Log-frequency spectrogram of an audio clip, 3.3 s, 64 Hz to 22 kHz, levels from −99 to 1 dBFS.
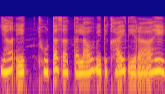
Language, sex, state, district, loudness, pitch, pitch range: Hindi, female, Madhya Pradesh, Bhopal, -14 LUFS, 260 Hz, 250-275 Hz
